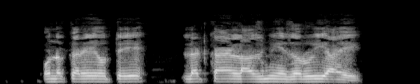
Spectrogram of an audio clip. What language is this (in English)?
Sindhi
